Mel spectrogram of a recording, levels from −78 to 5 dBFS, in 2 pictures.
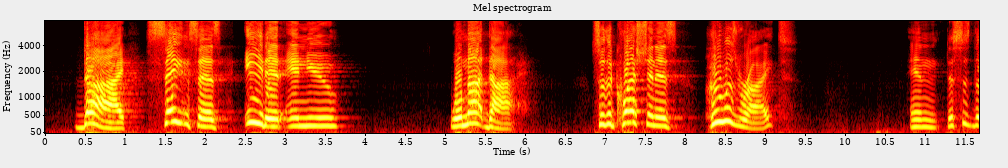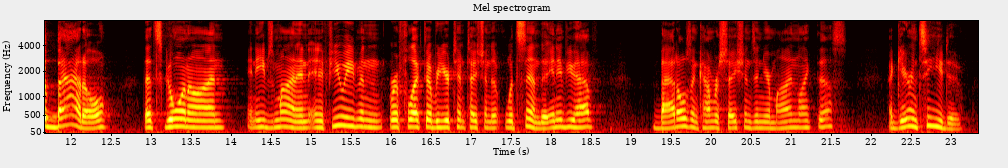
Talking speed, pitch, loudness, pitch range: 145 wpm, 190 Hz, -10 LUFS, 175-220 Hz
